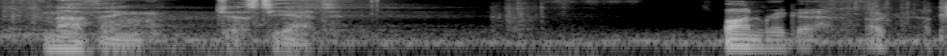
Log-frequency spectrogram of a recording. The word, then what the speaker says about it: Svanrige: Svanrige. Okay, that's how it's pronounced, and that's who would become king otherwise.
